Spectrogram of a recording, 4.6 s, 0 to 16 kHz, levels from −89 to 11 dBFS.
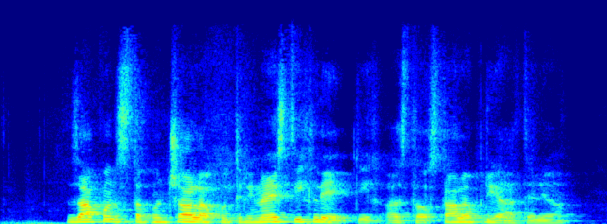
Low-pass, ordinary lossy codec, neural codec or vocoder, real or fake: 14.4 kHz; MP3, 96 kbps; autoencoder, 48 kHz, 128 numbers a frame, DAC-VAE, trained on Japanese speech; fake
